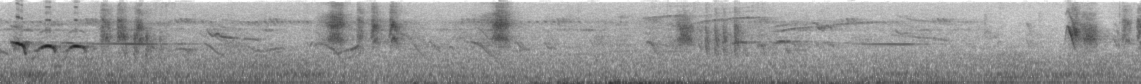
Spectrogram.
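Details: A red-faced mousebird visiting a birdbath opens with three rapid, bright chirped notes. Scattered soft twitters, noisy bursts and a faint low hum follow.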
